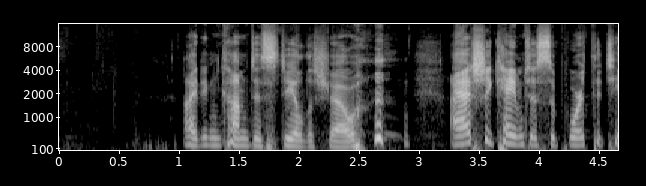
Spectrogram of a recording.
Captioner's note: laughs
